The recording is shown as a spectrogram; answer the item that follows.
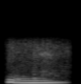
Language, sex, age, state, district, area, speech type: Bengali, female, 18-30, West Bengal, Darjeeling, urban, conversation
